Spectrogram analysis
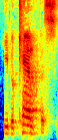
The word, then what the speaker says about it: hippocampus: four right um and the stress should go on which of these four syllables which is the most prominent the primary stress the third one the third one okay excellent hippocampus exactly hippocampus so before the third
